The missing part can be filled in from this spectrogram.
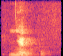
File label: who, chamacoco; quiEn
